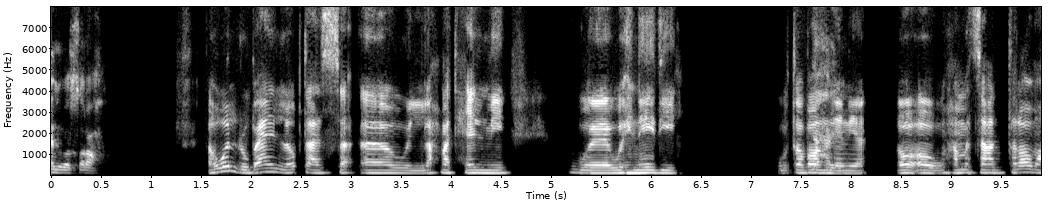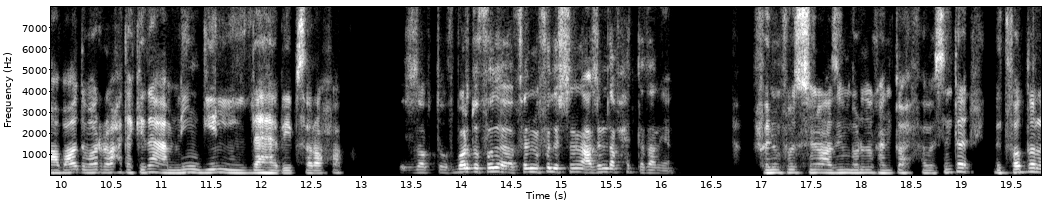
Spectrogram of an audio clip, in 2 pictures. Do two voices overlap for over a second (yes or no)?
no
